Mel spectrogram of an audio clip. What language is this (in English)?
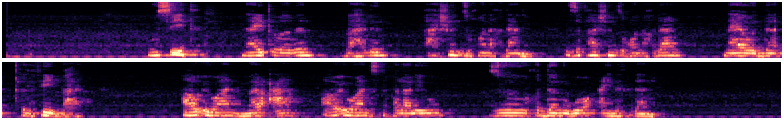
Tigrinya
